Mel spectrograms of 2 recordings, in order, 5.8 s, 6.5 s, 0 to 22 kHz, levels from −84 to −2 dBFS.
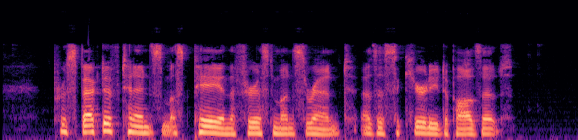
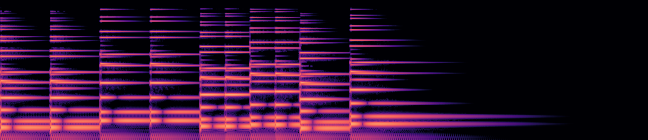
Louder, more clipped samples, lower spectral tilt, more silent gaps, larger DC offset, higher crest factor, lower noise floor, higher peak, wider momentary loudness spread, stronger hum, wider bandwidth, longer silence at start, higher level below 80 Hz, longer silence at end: about the same, -17 LUFS vs -15 LUFS; neither; first, -6 dB/octave vs 0.5 dB/octave; neither; neither; about the same, 16 dB vs 14 dB; second, -60 dBFS vs -88 dBFS; first, -2 dBFS vs -6 dBFS; about the same, 9 LU vs 9 LU; neither; second, 7.4 kHz vs 18 kHz; first, 0.55 s vs 0 s; about the same, -50 dBFS vs -48 dBFS; second, 0.7 s vs 2 s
